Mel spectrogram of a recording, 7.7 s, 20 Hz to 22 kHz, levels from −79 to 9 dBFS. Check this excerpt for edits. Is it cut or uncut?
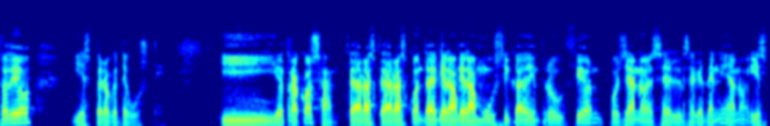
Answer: cut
